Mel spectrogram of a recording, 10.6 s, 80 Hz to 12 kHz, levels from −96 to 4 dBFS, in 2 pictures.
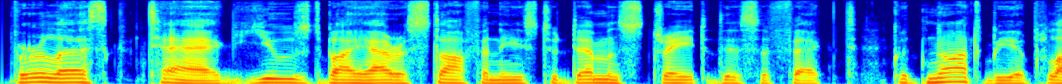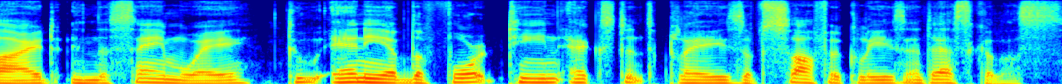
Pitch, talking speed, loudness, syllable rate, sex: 130 Hz, 165 wpm, -18 LUFS, 4.8 syllables/s, male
